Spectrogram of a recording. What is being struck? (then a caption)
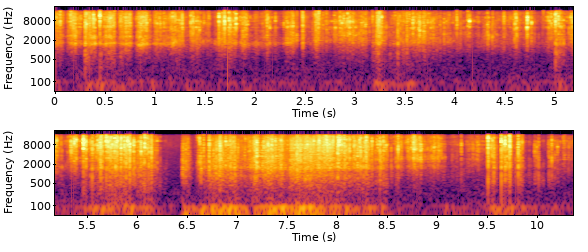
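Dry pasta shapes in a bowl. Hands scoop handfuls from a full bowl of raw, dry Christmas-shaped pasta and let the hard pieces trickle back down. The pieces rustle and clatter in bright, dense bursts, with a brief pause just past the midpoint before the pouring resumes.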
